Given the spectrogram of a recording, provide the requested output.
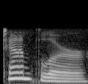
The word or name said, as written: Templar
